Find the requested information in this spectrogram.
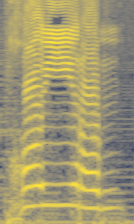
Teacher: ro-nya dibaca tebal. Ini karena berharokat fathatain. Khairon. Ya, jadi dibaca tebal ro-nya. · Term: tafkhim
